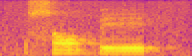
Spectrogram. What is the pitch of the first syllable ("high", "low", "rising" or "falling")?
high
